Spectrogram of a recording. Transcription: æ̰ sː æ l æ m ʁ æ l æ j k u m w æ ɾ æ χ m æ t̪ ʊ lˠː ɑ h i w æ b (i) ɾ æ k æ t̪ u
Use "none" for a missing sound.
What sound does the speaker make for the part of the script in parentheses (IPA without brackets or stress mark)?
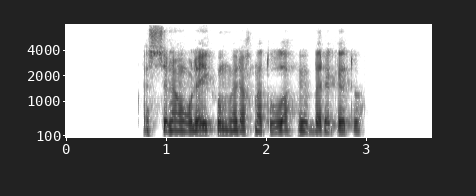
æ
